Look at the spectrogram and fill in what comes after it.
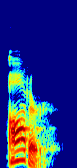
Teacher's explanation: We see the double T making the fast D sound because they're between vowels.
